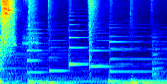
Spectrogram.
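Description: Quiet background music: a melody of single notes stepping up and down in pitch.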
